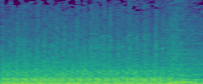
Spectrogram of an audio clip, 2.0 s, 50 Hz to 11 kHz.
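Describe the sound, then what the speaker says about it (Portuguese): Rapid cannon fire from a Zero fighter plane's 20 mm cannon in an aerial dogfight, a dense, loud, continuous rattle of shots running through the whole stretch with no talk. "O Zero abre fogo com seu canhão de 20 milímetros."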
